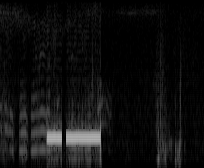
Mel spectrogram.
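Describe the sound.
A telephone call tone sounds while a Portuguese speaker dials again: two steady mid-pitched beeps, the second longer than the first, with a short break between them. Brief voice sounds come before and after.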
